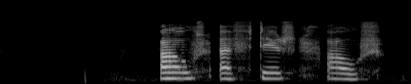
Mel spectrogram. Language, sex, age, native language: Icelandic, female, 7, Czech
